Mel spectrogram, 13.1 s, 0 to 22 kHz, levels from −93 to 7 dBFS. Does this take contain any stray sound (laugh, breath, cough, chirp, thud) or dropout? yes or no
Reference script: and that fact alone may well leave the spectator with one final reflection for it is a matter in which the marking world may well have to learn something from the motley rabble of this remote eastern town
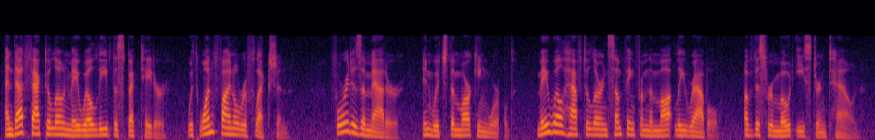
yes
